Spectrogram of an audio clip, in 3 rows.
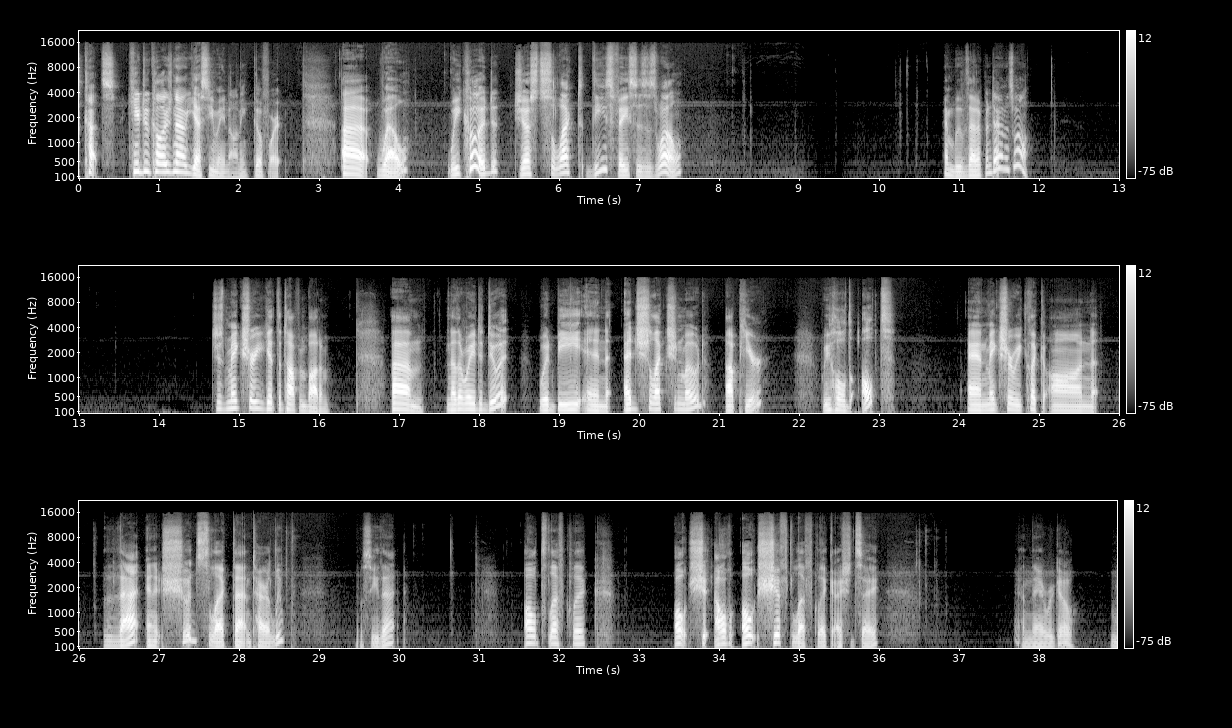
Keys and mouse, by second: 1.2 right click, 2.9 middle click, 3.8 middle click, 4.5 shift+click, 4.9 middle click, 6.8 middle click, 8.3 middle click, 9.4 shift+click, 10.2 g, 10.4 z, 13.1 click, 13.4 middle click, 15.8-16.8 middle drag, 17.3 ctrl+z, 17.8 middle click, 19.1 2, 22.4 middle click, 24.3 alt+click, 26.4 alt+middle click, 27.0-28.0 middle drag, 28.6 g, 30.1 right click, 31.5 alt+shift+click, 32.1 middle click, 33.4 alt+shift+click, 33.8 middle click, 35.1 alt+shift+click, 35.8 middle click, 36.5 g, 36.7 z.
